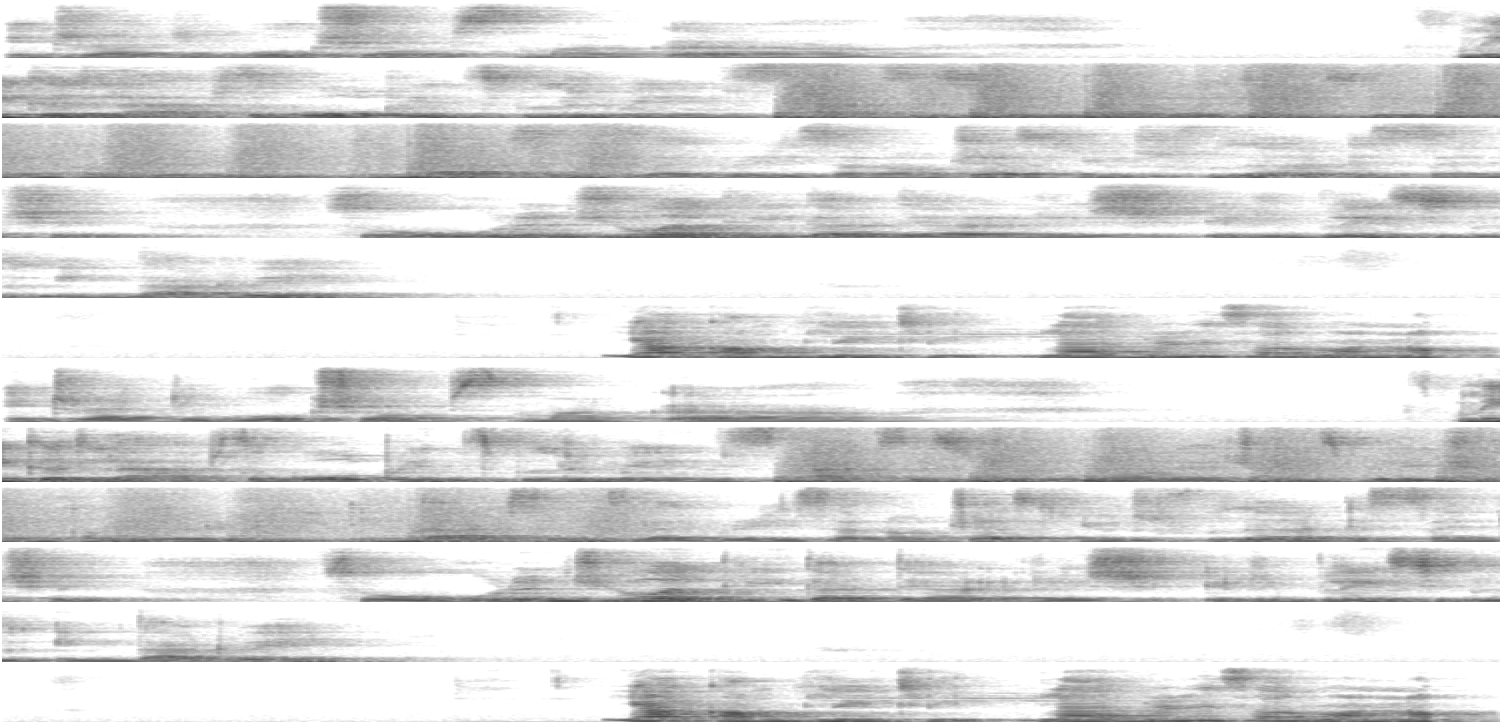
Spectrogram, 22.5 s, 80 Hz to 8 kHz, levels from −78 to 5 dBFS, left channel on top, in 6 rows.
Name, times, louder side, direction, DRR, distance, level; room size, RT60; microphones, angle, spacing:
voice 1, 0.0-2.7 3.6-15.9, right 1 dB, 60° right, 1.2 m, -31 dB
sound 1, 5.7-9.1, equal, 25° left, 0.9 m, -33 dB
voice 2, 20.2-22.3, right 2 dB, 15° right, 0.3 m, -27 dB
5.3 x 5.0 x 4.4 m
head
